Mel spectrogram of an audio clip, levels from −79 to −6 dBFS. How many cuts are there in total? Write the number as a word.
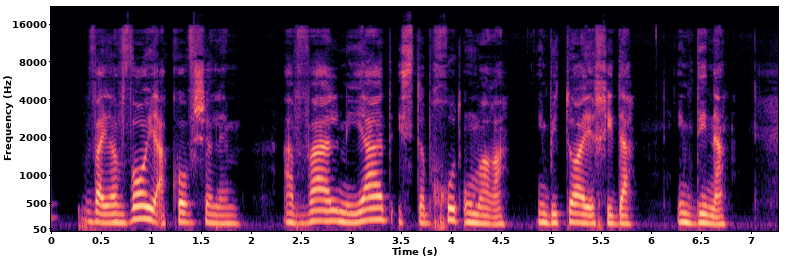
one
